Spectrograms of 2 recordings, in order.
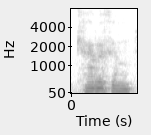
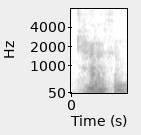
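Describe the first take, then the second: No difference in how they are said.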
